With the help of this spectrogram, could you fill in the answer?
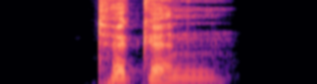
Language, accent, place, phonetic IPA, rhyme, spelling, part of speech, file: German, Germany, Berlin, [ˈtʏkn̩], -ʏkn̩, Tücken, noun, De-Tücken.ogg
- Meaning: plural of Tücke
